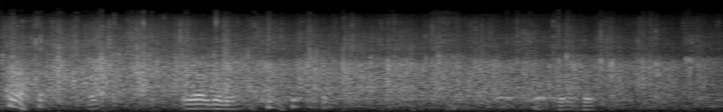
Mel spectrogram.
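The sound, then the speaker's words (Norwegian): Steady, dense applause from an audience fills the whole stretch, loud and even, with a few brief voices calling out partway through before the clapping slowly thins toward the end. “Klapp!”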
